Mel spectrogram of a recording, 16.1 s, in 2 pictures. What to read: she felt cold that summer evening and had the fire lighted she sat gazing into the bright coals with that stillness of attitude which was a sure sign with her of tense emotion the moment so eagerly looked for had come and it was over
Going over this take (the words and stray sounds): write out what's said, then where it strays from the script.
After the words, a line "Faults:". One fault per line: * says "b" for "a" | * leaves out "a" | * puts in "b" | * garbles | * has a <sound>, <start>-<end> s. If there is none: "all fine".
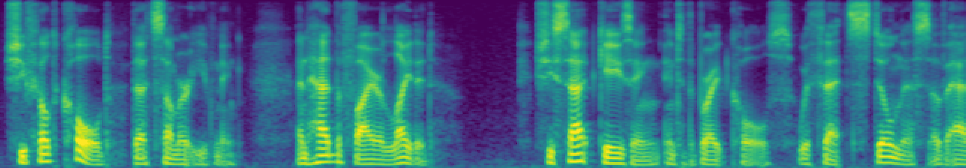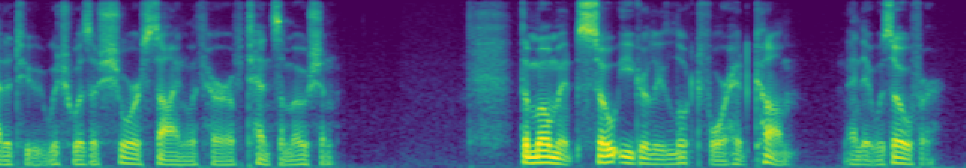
she felt cold that summer evening and had the fire lighted she sat gazing into the bright coals with that stillness of attitude which was a sure sign with her of tense emotion the moment so eagerly looked for had come and it was over
Faults:
all fine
